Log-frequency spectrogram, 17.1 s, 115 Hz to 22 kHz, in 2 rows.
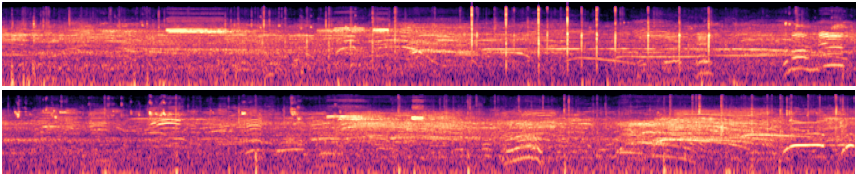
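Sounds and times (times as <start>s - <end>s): volleyball bouncing on floor: 0.0s - 2.8s, 9.4s - 11.5s, 12.4s - 16.2s.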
